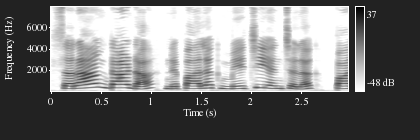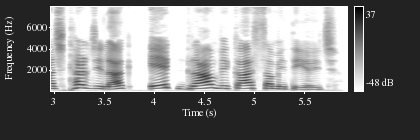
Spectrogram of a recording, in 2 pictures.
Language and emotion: Maithili, neutral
